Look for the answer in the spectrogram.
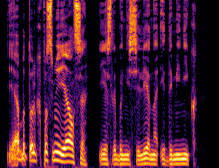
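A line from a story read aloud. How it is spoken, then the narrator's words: Grumbling. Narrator (Russian): буркнул Энцо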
